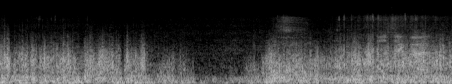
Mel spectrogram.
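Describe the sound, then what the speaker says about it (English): Strong wind buffets the microphone outdoors in a steady, loud roar that dips briefly mid-way and then surges back, with no other sounds standing out. "it's super windy"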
